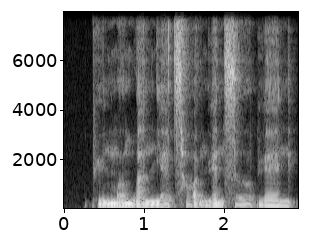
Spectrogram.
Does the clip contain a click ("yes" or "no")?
no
